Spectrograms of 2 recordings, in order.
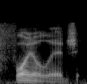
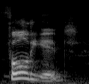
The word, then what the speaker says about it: foliage: um roots that and a whole lot of foilage excuse I love how you call it foil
